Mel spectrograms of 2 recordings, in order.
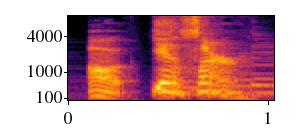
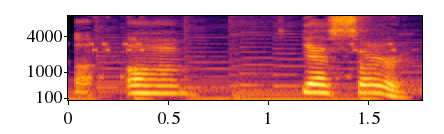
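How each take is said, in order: First: It is said in a high-pitched, nerdy voice. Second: It is said in an ordinary, not high-pitched voice.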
